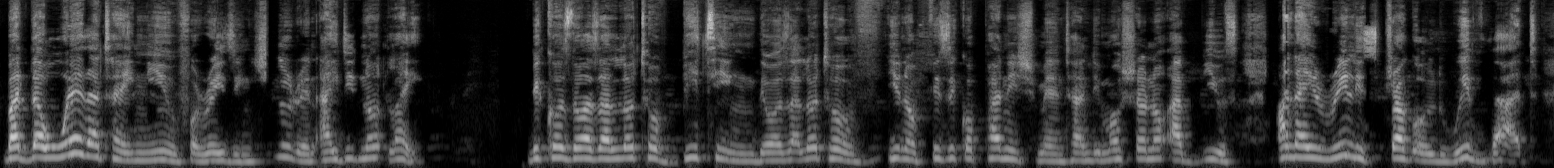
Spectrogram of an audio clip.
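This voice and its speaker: A woman in her forties who grew up in Uganda tells her story as a guest on an interview show. She talks in an earnest, thoughtful way and slows down on key words to stress them. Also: mid-range voice, mellow. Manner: earnest, reflective, drawn-out emphasis. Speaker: guest, parenting coach.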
